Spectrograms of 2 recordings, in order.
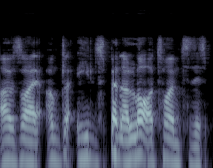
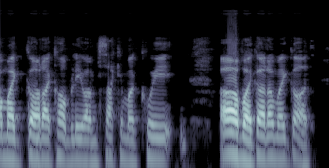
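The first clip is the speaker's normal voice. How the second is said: acted-out panic, much louder; 2 semitones higher, 9 dB louder than usual. Recounting own chess game move by move, imitating own panic. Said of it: "I'm panicking and I'm like".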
